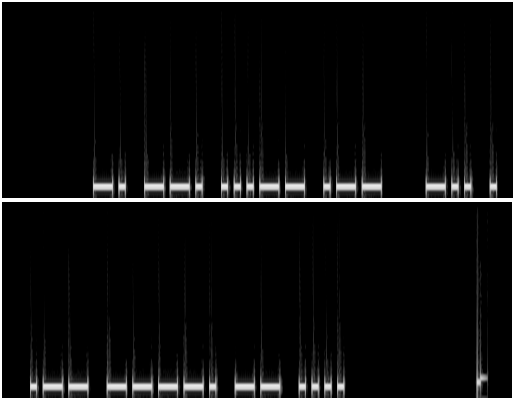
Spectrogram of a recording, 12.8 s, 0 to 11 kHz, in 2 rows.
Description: Morse code, heard as a keyed tone, about 15 wpm, 700 Hz. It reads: NG3W DE W9MH
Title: USA Callsign DE Callsign - 4 Characters - 15wpm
